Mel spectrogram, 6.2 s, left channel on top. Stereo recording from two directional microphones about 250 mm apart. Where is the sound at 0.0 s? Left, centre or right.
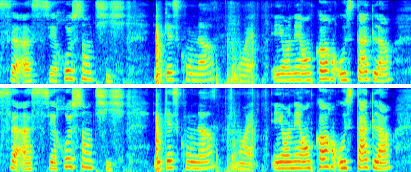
Right.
